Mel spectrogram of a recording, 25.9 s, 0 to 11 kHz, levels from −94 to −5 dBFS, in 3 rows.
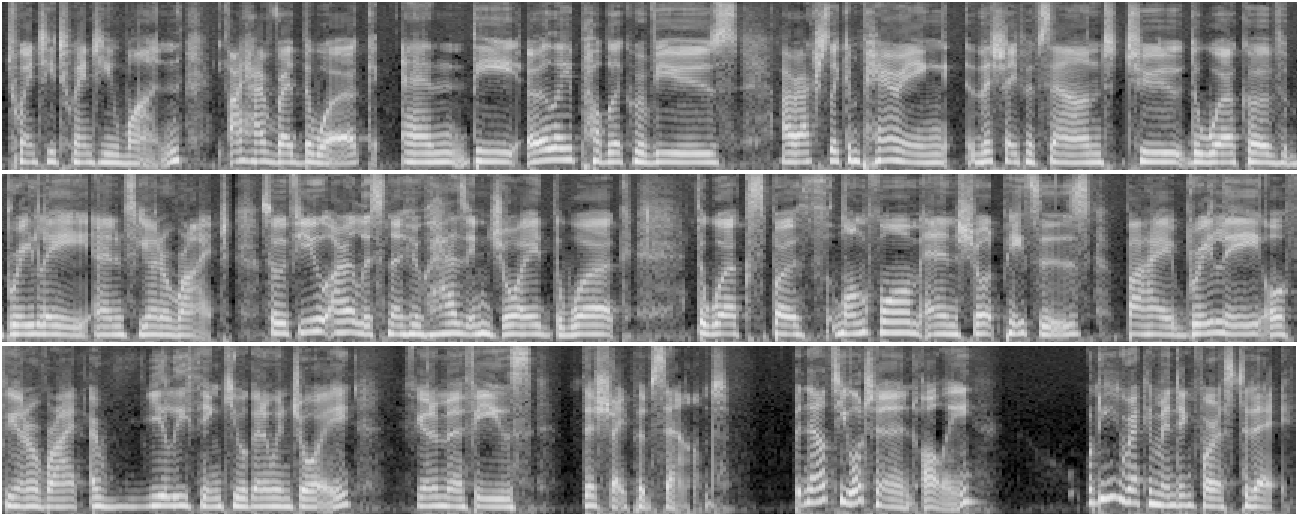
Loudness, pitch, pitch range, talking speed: -16 LUFS, 175 Hz, 165-185 Hz, 185 wpm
